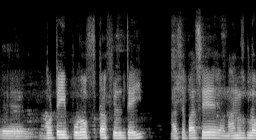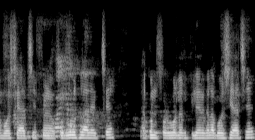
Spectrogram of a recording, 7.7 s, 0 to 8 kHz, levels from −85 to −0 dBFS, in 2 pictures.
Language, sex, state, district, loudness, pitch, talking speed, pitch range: Bengali, male, West Bengal, Dakshin Dinajpur, -18 LUFS, 145 Hz, 150 wpm, 145-160 Hz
